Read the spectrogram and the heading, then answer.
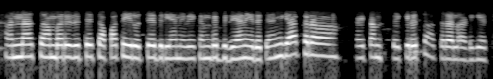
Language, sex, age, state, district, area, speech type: Kannada, female, 18-30, Karnataka, Bellary, rural, conversation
